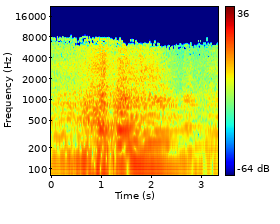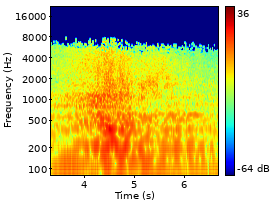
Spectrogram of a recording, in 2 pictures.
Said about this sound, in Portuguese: Nossa, motos barulhentas, poluição sonora.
